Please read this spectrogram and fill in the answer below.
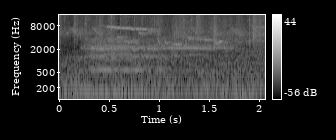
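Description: A sheep bleating once, a call lasting about a second, with a bird chirping briefly high above it.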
